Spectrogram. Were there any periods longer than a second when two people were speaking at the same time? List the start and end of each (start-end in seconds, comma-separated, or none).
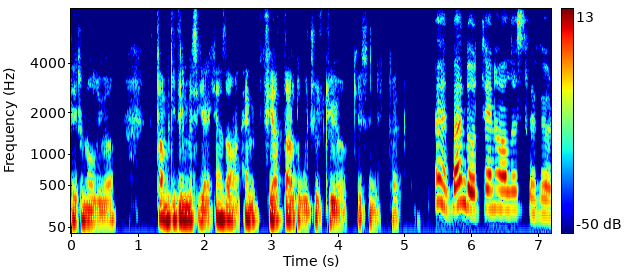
none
